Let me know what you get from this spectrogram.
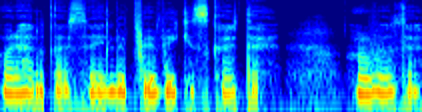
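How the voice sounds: A woman speaks with a husky, rough edge, vocal fry and a dark, mellow tone at a high pitch, keeping a monotone, flat intonation at a moderate pace in a dry, close sound with no echo.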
